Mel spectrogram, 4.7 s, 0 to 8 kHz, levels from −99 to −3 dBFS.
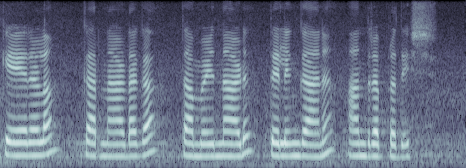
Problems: none marked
